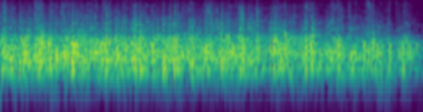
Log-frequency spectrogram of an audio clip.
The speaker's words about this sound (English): Let's give a round of applause for all those folks.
